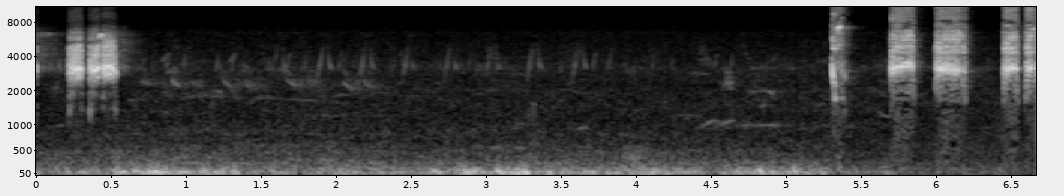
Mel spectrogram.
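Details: Partridge call, played so a kept partridge will start calling: one loud buzzy double burst, a quiet stretch with faint chirping, then four rough, harsh bursts in rapid succession.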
